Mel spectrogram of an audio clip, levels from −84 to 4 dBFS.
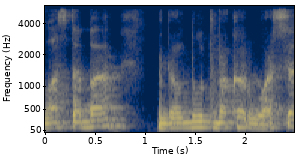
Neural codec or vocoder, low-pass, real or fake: codec, 44.1 kHz, 2.6 kbps, SNAC; 5.4 kHz; fake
